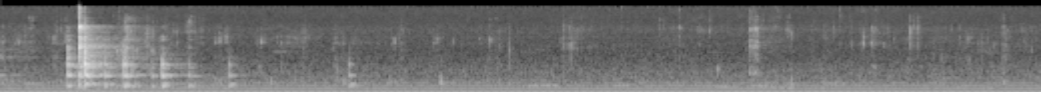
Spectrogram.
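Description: A person chewing a mouthful of food, with faint scattered mouth clicks over a low steady hum. A short vocal sound comes about half a second in.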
